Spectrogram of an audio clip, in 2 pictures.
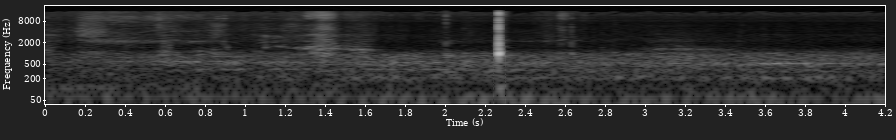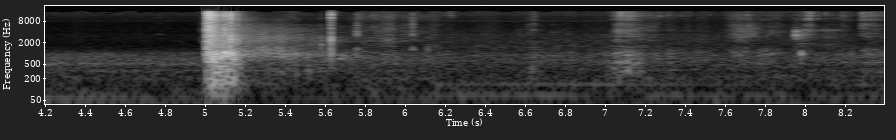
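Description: A single 12-gauge shotgun shot about five seconds in, from a Beretta A300 Ultima Patrol semi-automatic firing #4 buckshot, with a short echoing tail and a smaller click about half a second after it. A lone sharp click comes a few seconds before the shot.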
